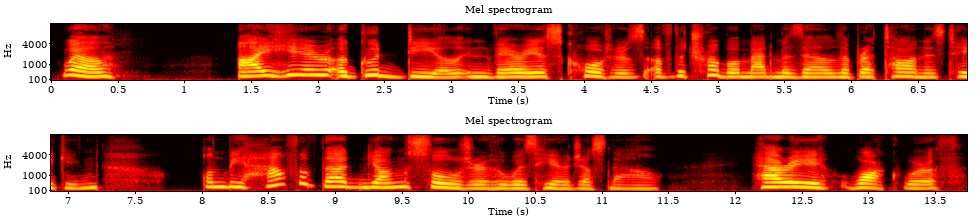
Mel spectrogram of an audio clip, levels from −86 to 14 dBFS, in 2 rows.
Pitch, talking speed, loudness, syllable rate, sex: 210 Hz, 120 wpm, -18 LUFS, 3.9 syllables/s, female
